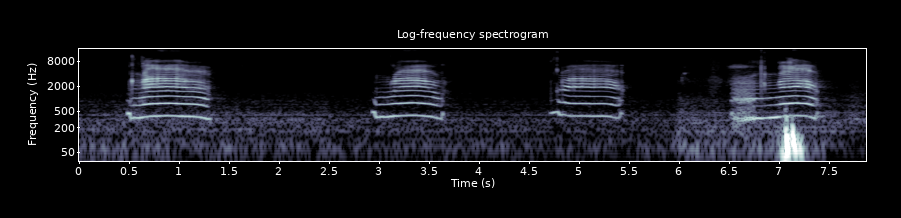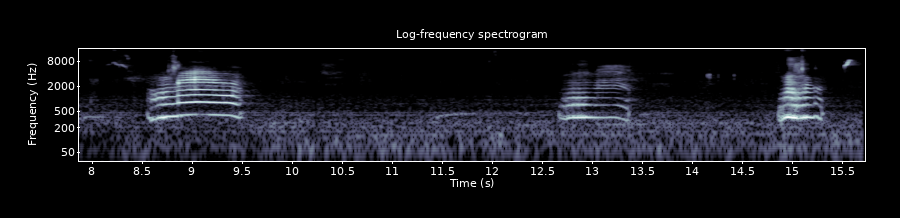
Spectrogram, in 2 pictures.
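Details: Talkative domestic cat meowing over and over: seven drawn-out, clear harmonic meows with rising-then-falling pitch, spaced irregularly about two seconds apart, plus one brief thump partway through in a quiet room.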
